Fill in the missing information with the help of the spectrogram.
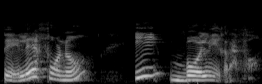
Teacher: esta sílaba tónica no está en la última no está en la penúltima sino que está en la antepenúltima sílaba nos encontramos con palabras esdrújulas como por ejemplo teléfono y bolígrafo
